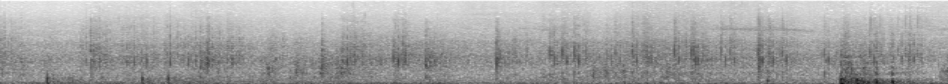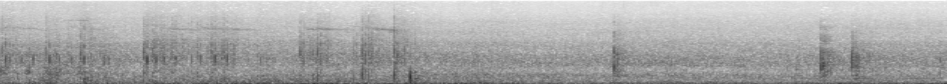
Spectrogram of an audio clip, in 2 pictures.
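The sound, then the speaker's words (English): Fireworks bang and crackle from every direction all around, a dense, continuous barrage of overlapping pops and booms, some sharp, with big booms off to the northwest, with no pause across the whole stretch. “Basically, there's fireworks just all around me, every direction.”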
